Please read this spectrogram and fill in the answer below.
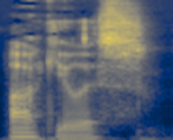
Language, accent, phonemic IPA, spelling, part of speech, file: English, General American, /ˈɑk.jə.ləs/, oculus, noun, En-us-oculus.ogg
- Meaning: A window or other opening that has an oval or circular shape (as of an eye).: 1. The central boss of a volute 2. An opening at the apex of a dome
